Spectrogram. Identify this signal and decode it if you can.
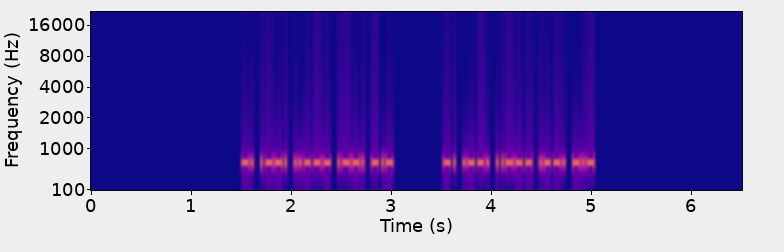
Morse code, heard as a keyed tone, about 47 wpm, 700 Hz. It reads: NP2PK NP2PK
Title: USA Call Signs - 5 Characters - Repeated 2x - 50wpm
